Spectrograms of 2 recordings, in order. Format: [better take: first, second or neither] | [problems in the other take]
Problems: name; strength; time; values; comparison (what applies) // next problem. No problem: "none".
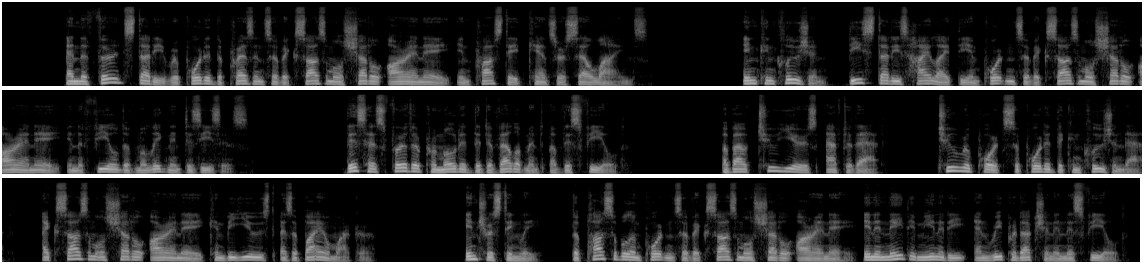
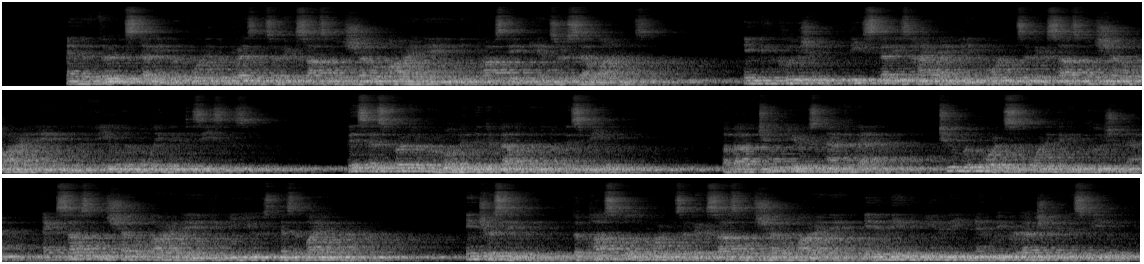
first | room echo; strong; dies away in 3 s // off-mic speech; far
